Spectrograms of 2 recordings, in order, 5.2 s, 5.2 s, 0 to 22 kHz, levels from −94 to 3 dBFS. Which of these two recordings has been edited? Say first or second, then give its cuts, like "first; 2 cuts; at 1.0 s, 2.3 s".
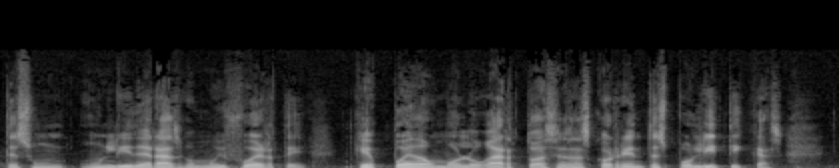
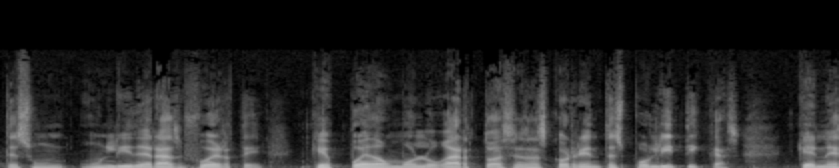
second; 1 cut; at 1.1 s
